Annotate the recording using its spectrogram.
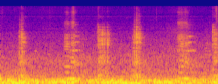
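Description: Rope hammock creaking faintly as it sways: five short creaks, roughly one a second.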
